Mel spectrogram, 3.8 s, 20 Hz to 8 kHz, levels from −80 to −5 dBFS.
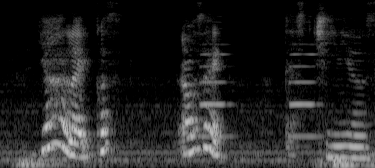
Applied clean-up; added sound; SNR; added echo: none; Wind instrument, woodwind instrument; 13 dB; reverberation time 0.3 s.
